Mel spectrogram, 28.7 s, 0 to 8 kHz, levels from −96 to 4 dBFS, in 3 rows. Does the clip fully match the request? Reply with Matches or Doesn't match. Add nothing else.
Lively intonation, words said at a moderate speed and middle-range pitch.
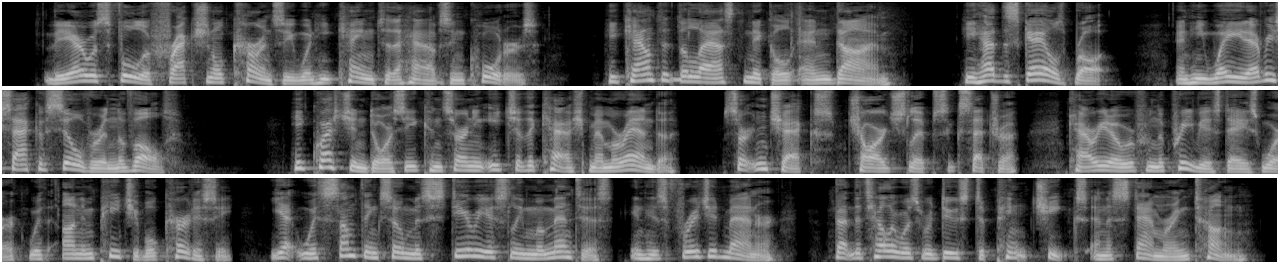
Matches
